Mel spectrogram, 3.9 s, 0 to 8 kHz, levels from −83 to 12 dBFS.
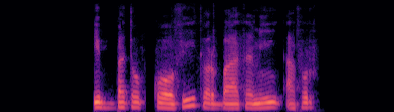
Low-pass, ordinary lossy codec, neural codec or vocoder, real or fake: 7.2 kHz; AAC, 32 kbps; codec, 16 kHz, 8 kbps, FunCodec, trained on LibriTTS, 25 frames a second; fake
